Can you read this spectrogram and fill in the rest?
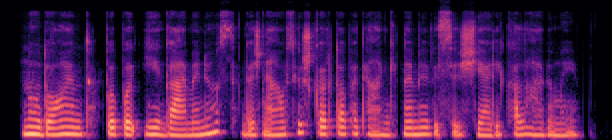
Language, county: Lithuanian, Klaipėda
